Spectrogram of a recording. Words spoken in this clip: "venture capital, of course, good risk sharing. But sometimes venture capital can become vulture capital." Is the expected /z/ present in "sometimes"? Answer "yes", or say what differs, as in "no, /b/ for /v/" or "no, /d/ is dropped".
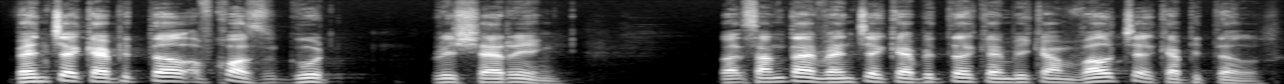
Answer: no, /z/ is dropped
